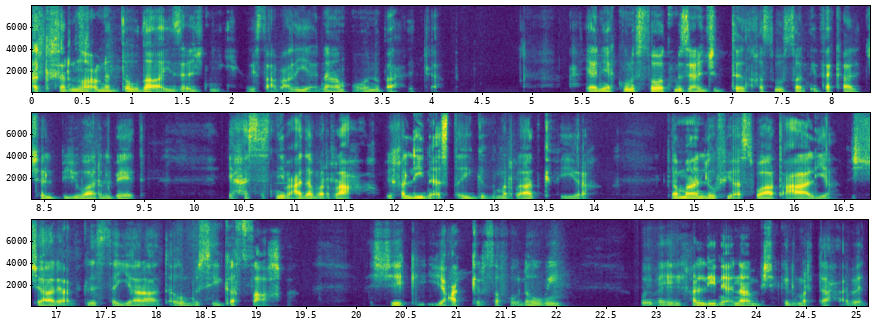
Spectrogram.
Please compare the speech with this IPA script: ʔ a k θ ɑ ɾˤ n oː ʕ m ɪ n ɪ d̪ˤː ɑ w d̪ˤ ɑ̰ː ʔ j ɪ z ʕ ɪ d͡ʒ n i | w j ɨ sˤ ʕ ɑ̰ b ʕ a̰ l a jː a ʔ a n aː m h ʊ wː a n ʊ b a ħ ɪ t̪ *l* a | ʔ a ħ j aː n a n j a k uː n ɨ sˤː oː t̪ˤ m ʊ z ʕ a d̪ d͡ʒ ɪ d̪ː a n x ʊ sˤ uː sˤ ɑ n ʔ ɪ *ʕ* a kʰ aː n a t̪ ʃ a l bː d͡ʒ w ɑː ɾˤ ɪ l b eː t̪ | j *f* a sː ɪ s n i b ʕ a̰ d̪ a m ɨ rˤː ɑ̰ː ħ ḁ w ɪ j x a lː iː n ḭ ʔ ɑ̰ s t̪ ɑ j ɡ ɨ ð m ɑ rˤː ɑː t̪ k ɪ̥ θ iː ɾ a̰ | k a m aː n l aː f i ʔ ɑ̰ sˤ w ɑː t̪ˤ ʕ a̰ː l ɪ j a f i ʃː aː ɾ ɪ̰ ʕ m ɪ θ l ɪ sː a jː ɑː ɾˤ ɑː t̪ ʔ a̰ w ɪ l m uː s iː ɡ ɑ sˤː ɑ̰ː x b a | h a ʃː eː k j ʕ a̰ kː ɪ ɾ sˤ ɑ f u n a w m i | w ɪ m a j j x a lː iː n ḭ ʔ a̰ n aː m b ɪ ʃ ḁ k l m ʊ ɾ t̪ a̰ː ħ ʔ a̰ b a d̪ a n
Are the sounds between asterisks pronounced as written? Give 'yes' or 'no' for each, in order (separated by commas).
yes, no, no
